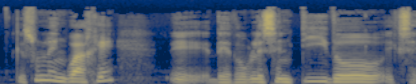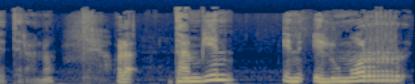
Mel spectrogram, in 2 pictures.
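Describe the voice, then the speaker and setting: A man with a Mexican accent talks as an interview guest, lecturing at length and pausing often on filler sounds. His voice sits a bit high for a man. The sound is close and dry, with no room around it. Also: a little mellow, dry recording. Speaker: guest expert on Mexican humor and cinema. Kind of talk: explanatory interview talk.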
